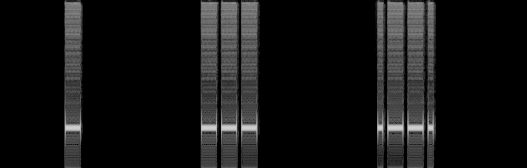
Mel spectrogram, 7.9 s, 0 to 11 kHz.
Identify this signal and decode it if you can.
Morse code, heard as a keyed tone, about 16 wpm, spaced as for 4 wpm, 800 Hz. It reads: TOP
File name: Mixed / Variable Sp / TOs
